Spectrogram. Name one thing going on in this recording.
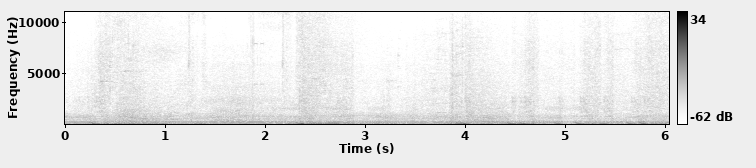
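A video game car engine hums and roars steadily.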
